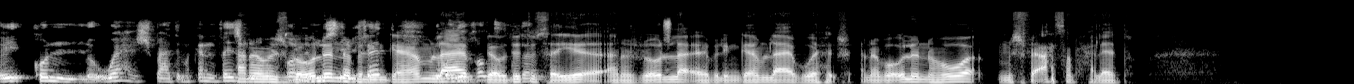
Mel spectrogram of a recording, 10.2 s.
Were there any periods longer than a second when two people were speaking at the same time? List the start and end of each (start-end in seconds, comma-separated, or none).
1.8-4.1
